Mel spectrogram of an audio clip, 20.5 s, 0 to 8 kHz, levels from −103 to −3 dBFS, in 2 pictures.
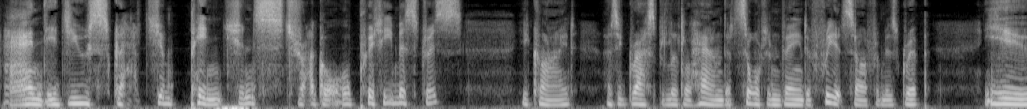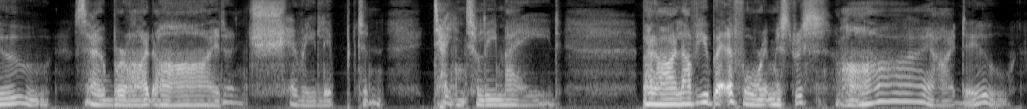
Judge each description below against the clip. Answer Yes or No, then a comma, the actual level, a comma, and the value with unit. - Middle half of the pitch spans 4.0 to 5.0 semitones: No, average, 3.4 semitones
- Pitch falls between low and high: Yes, medium, 145 Hz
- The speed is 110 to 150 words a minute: Yes, average, 145 wpm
